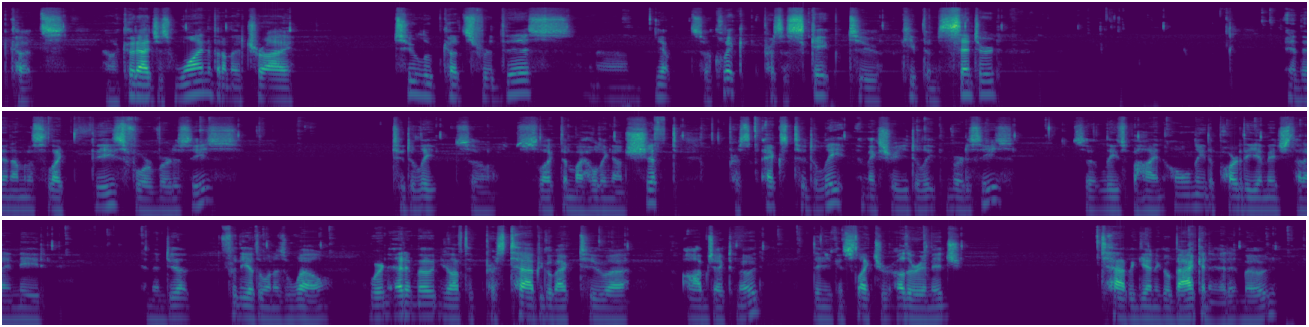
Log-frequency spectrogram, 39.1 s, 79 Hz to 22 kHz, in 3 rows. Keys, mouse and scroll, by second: 12.5-16.7 right drag, 20.6 x, 23.4-30.5 middle drag, 31.1 Tab, 32.0 Tab, 33.8-35.6 middle drag, 34.4-36.0 right drag, 37.0 Tab, 37.4-39.1 middle drag.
